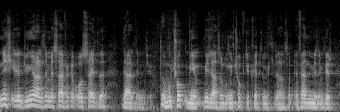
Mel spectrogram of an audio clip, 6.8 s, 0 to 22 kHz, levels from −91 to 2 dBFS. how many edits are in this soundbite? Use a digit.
1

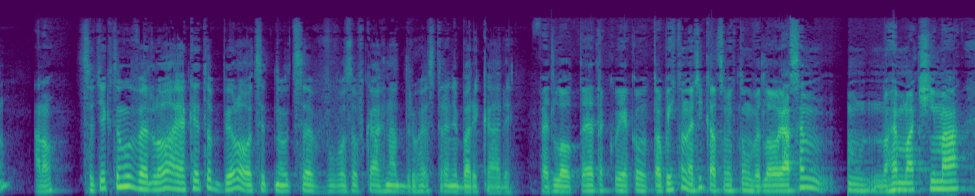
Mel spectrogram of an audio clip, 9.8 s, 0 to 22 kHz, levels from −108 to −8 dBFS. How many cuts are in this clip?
1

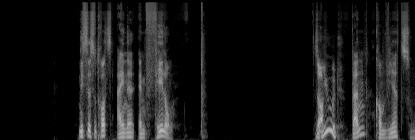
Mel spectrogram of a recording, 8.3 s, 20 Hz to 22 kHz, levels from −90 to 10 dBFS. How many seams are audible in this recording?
1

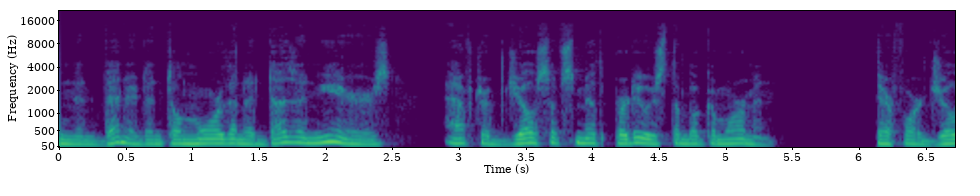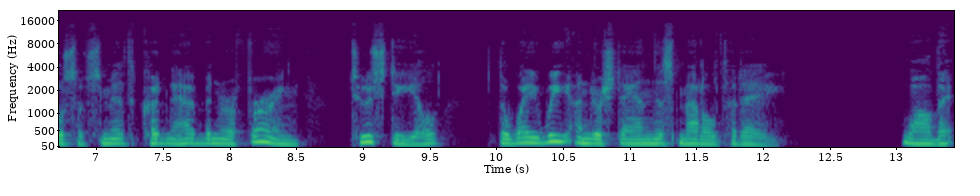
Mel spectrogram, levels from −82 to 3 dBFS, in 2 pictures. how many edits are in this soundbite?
0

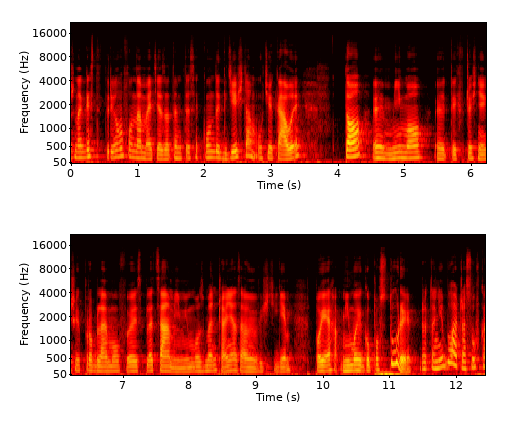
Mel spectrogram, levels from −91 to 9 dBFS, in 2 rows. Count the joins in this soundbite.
1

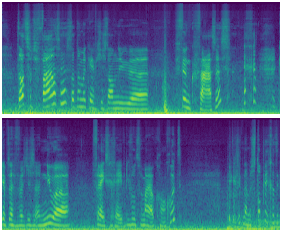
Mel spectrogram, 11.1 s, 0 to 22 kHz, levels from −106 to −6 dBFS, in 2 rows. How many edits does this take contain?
1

